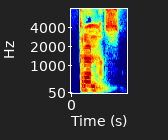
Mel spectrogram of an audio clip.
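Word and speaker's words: χρόνος: de, más la palabra cronos, ¿ok? Bueno, en realidad, la pronunciación más cercana sería decir Cronos, porque está con una J en griego.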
